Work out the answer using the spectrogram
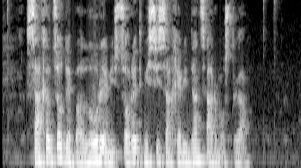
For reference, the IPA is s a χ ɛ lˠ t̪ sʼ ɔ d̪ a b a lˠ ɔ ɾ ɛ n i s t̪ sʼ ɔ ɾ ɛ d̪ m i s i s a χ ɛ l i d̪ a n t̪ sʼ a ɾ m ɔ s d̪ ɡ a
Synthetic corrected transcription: s a χ ɛ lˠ t̪ sʼ ɔ d̪ ɛ b a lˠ ɔ ɾ ɛ n i s t̪ sʼ ɔ ɾ ɛ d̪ m i s i s a χ ɛ l i d̪ a n t̪ sʼ a ɾ m ɔ s d̪ ɡ a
